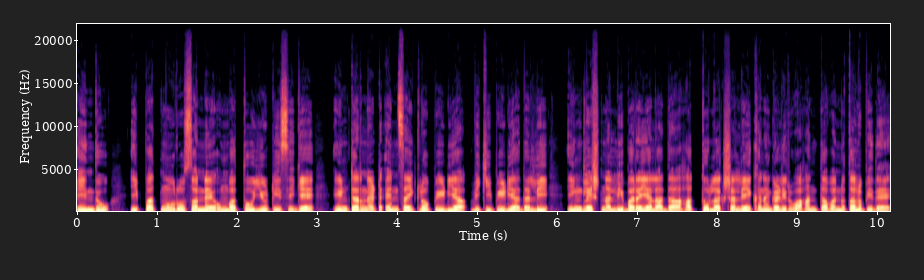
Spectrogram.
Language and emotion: Kannada, neutral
